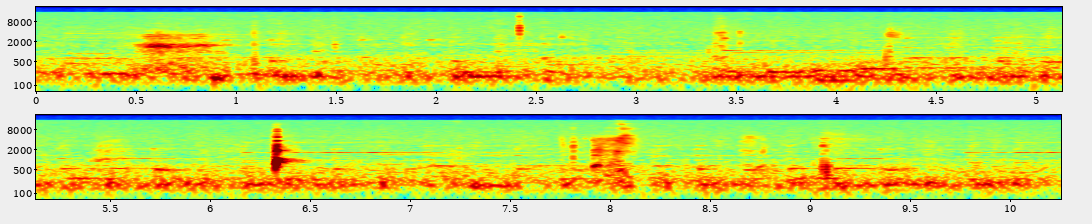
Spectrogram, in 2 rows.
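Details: A 3-month-old infant watching a DVD gives a few soft, abrupt hiccup sounds over quiet background music; ordinary baby hiccups.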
